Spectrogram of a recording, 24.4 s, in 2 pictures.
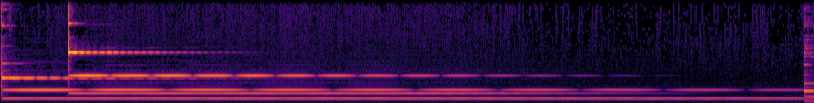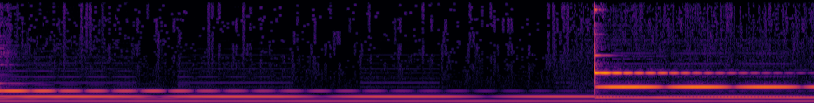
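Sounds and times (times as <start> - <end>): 
pentatonic bell melody: 0.0 - 24.4.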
